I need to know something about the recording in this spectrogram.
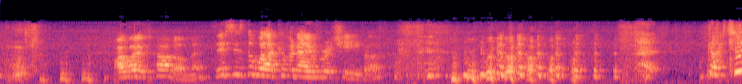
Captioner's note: EVERYONE laughs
